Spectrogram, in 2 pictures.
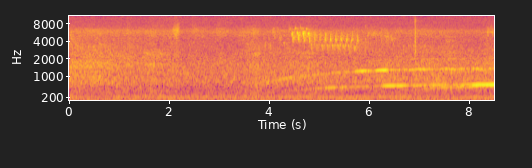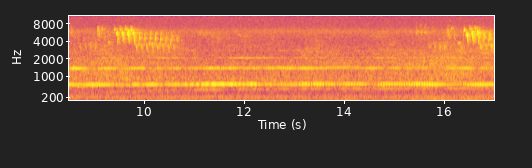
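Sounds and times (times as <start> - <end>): warning siren wailing: 3.8 - 17.0.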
